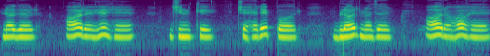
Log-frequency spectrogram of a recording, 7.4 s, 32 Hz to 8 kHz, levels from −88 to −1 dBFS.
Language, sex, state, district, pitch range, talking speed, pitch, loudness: Hindi, female, Himachal Pradesh, Shimla, 215-230 Hz, 100 wpm, 220 Hz, -16 LUFS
